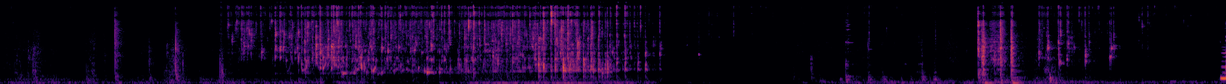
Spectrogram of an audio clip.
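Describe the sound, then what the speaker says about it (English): Liquid runs and drips through a fine mesh strainer in a steady pour, stopping abruptly, then resuming in a second shorter burst of splashy trickling with scattered drops. "There may be a few things that drip through here, but not too much"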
